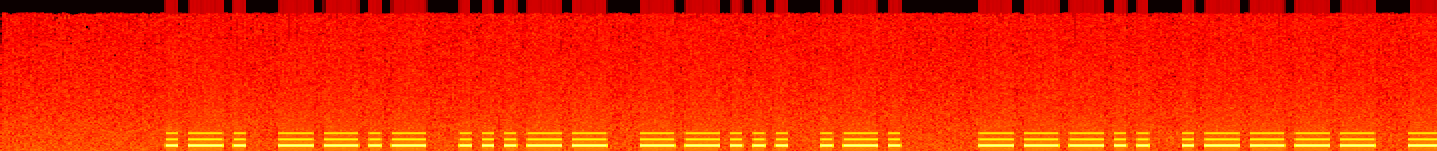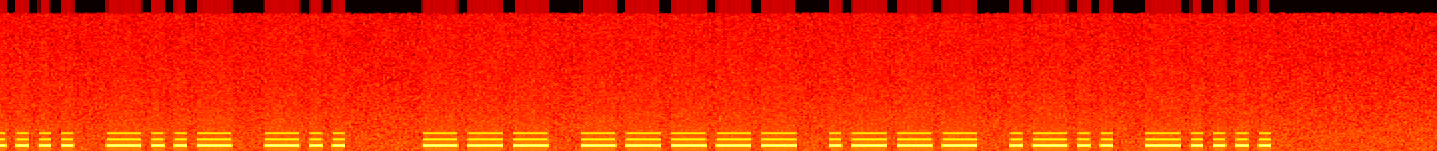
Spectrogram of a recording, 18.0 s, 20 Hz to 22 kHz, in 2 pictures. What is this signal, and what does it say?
Morse code, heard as a keyed tone, machine-sent, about 17 wpm, 890 Hz. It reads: RQ37R 81BXD O0JL6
